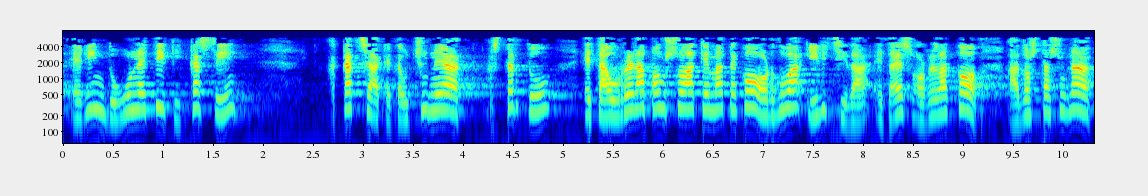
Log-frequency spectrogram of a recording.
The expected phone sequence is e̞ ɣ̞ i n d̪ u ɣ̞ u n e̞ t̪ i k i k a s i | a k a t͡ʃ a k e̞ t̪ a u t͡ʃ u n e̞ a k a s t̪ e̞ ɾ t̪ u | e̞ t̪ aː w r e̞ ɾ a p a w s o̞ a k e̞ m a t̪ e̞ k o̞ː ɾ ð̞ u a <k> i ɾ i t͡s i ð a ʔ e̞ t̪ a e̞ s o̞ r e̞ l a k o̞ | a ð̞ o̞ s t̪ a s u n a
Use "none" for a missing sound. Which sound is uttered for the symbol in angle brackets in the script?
ʔ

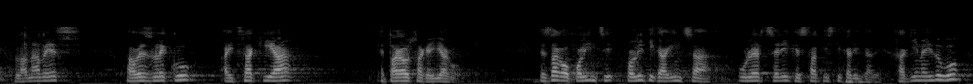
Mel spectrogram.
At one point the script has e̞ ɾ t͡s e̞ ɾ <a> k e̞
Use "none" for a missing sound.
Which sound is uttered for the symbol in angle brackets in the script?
i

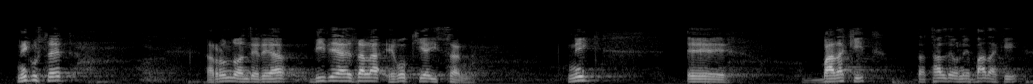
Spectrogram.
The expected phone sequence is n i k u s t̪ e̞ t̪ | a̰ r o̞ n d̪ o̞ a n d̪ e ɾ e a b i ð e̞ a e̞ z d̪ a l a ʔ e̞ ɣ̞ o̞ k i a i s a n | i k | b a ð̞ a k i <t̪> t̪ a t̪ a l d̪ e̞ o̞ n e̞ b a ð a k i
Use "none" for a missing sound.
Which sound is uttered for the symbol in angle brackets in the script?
t̪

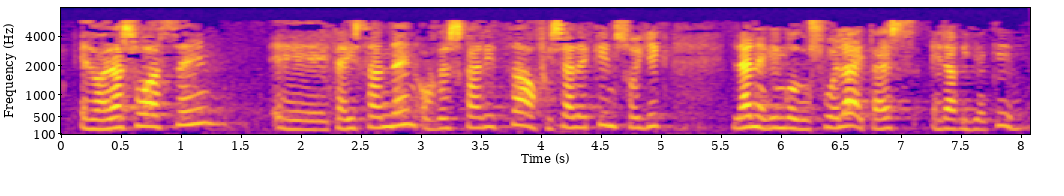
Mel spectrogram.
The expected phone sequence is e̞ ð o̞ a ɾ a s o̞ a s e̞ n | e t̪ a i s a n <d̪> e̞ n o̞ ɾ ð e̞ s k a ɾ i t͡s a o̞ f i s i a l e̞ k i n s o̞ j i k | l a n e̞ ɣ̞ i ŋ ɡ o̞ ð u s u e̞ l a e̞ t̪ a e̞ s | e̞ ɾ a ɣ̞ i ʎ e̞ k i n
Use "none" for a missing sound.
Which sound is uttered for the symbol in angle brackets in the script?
d̪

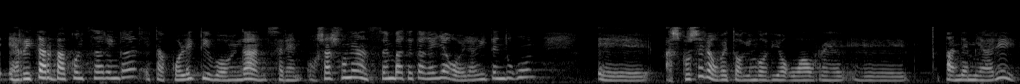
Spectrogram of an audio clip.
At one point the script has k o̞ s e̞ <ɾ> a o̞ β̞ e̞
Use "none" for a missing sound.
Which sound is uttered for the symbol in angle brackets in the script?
ɾ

